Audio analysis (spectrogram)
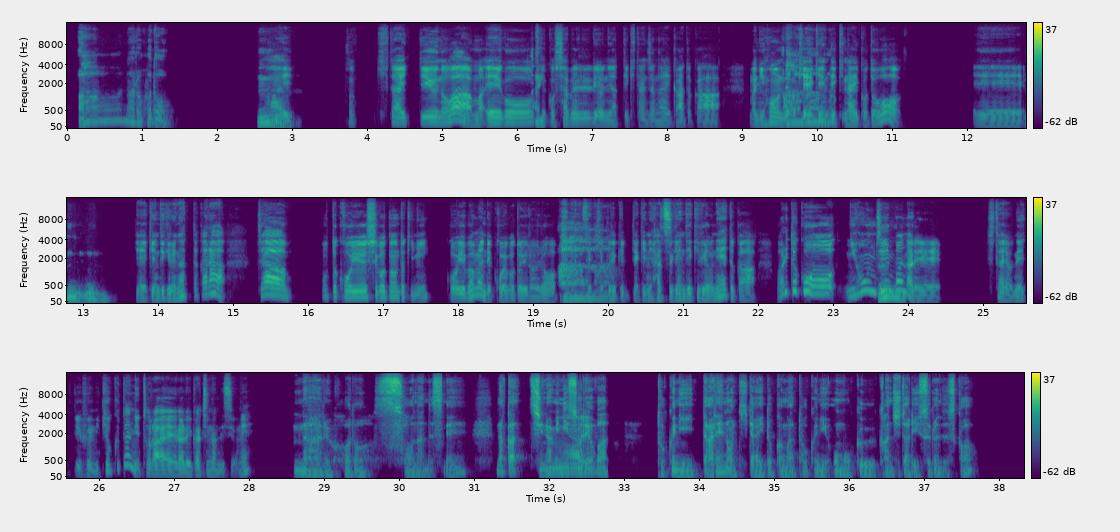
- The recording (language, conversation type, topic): Japanese, advice, 自分を信じて進むべきか、それとも周りの期待に応えるべきか迷ったとき、どうすればよいですか？
- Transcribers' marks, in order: none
